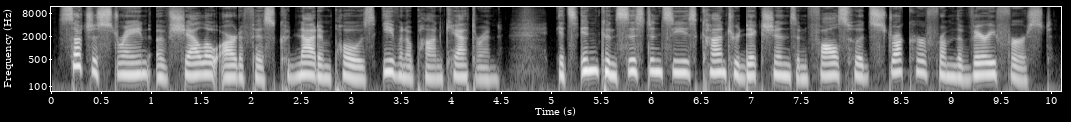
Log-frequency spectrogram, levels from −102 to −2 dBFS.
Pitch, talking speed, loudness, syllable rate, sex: 190 Hz, 135 wpm, -20 LUFS, 4.8 syllables/s, female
